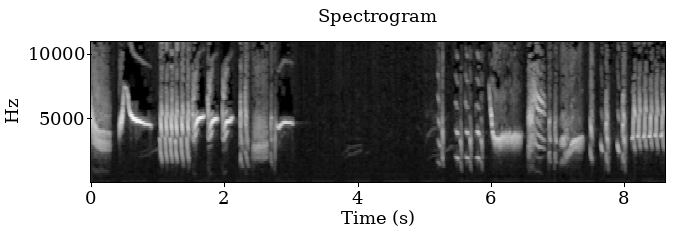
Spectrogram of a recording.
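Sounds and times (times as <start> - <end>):
Common linnet Carduelis cannabina singing a teaching song: 0.0 - 3.1, 5.0 - 8.6.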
